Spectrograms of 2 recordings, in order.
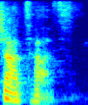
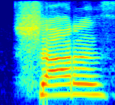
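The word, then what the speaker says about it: Shottas: the movie Shas shat no it's pronounced shatas shatas yes I have seen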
